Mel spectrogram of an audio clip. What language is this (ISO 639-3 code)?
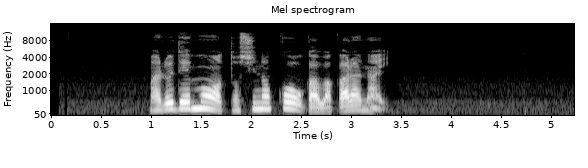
jpn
